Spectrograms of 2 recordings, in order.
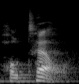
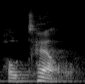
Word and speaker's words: hotel: interesting number 12 is Hotel there are two syllables ho and tell like the English word tell as in tell me the stress is on the second syllable so Hotel a related word is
